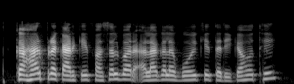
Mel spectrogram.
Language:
Chhattisgarhi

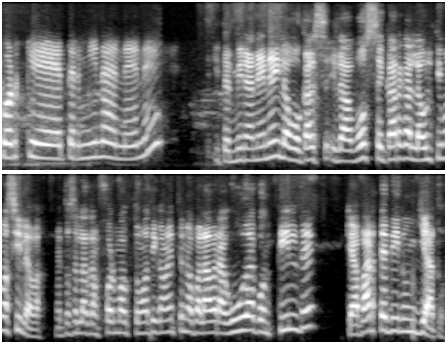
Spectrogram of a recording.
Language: Spanish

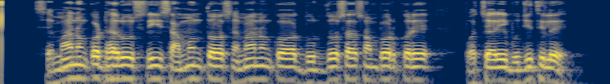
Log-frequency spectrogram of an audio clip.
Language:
Odia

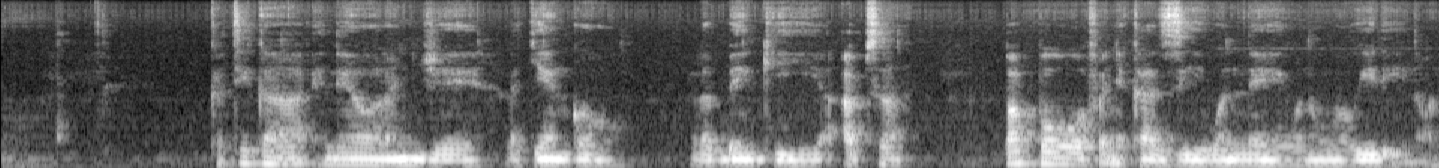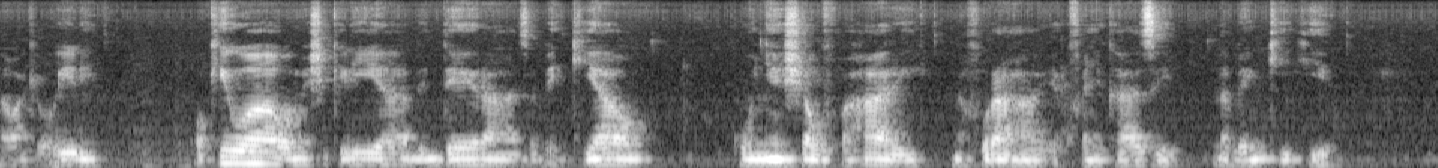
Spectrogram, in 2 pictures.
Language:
Swahili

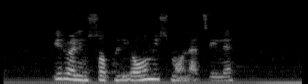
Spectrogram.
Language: Georgian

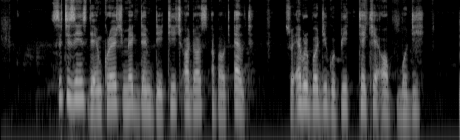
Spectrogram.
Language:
Nigerian Pidgin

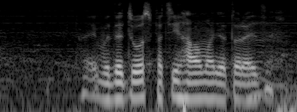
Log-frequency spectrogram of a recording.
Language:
Gujarati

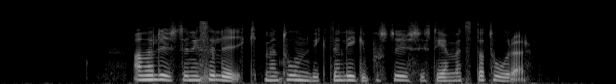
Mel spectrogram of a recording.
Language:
Swedish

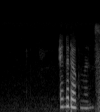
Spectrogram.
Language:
Tamil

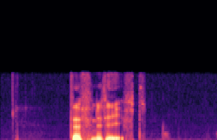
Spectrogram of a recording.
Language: Swedish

